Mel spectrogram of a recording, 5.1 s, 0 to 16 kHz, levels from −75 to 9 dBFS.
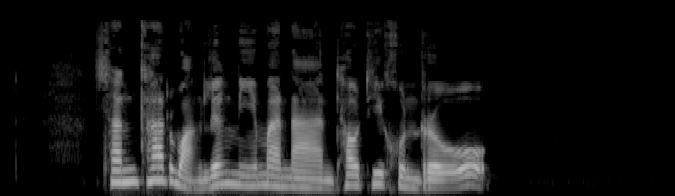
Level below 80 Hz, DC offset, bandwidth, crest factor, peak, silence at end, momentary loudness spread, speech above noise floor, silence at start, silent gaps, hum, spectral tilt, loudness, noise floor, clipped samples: -70 dBFS; under 0.1%; 11.5 kHz; 20 dB; -6 dBFS; 1.45 s; 7 LU; 55 dB; 0.7 s; none; none; -6.5 dB/octave; -24 LUFS; -79 dBFS; under 0.1%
